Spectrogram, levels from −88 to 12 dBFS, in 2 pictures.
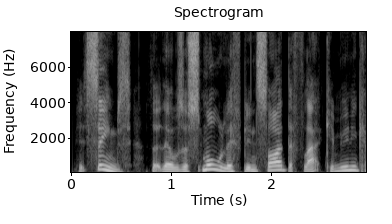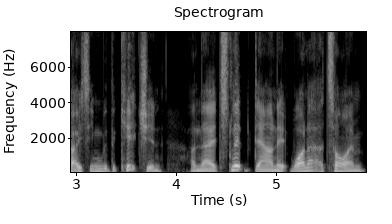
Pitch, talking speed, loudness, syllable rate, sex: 155 Hz, 255 wpm, -19 LUFS, 6.5 syllables/s, male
